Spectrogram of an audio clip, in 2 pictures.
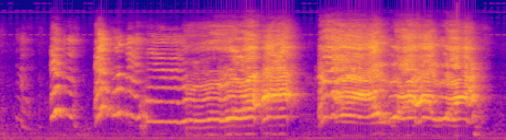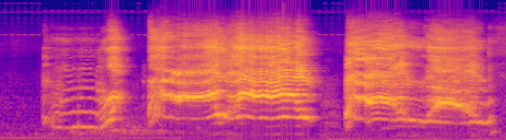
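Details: Crate-training French Bulldog making funny human-like noises: loud, wavering, moaning howls in long sustained bursts, rising and falling in pitch, separated by brief pauses.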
